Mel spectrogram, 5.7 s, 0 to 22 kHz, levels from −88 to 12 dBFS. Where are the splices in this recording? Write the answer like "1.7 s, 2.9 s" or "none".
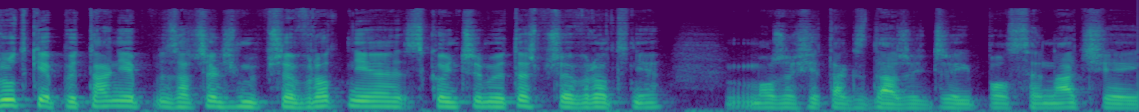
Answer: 3.6 s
